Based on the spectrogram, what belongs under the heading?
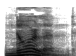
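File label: "norland", British English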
